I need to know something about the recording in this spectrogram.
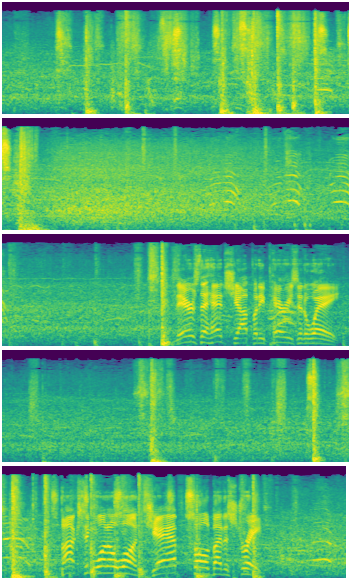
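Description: Gloves land punches with heavy thuds.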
